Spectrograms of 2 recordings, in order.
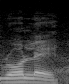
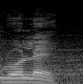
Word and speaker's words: Rolle: Is that how you say it, John Rolle? Yeah, man, that's how you say it, man, Rolle, John Rolle.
